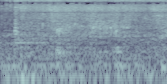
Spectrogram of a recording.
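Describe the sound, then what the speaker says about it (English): Water gushes steadily from a large sink tap with a shower-style head, a close, constant rushing stream heard alone. "there is this large sink and this tap that comes off as a shower"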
